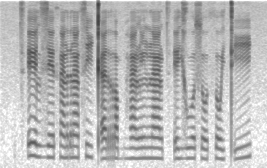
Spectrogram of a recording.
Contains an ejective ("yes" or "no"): yes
